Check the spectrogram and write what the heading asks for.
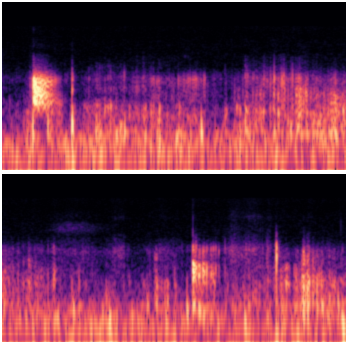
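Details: Low gurgling, rumbling stomach noises with a few louder pops; stomach growling (borborygmi).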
